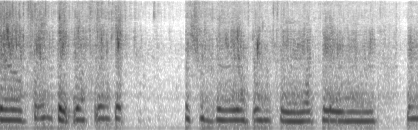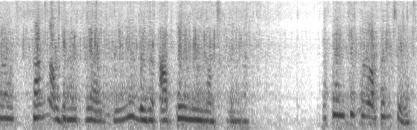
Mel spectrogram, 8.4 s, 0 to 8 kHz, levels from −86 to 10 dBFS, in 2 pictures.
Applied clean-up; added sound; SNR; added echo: neural mask model RNNoise.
